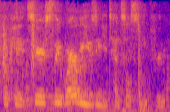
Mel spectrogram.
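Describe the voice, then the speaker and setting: A man's voice: mid-range voice, quick pace, close to an everyday voice. A man playing an earnest, awkward young Jedi apprentice, speaking casually in a comedic script table read. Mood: playful. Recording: echoey room, distant mic, faint noise.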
